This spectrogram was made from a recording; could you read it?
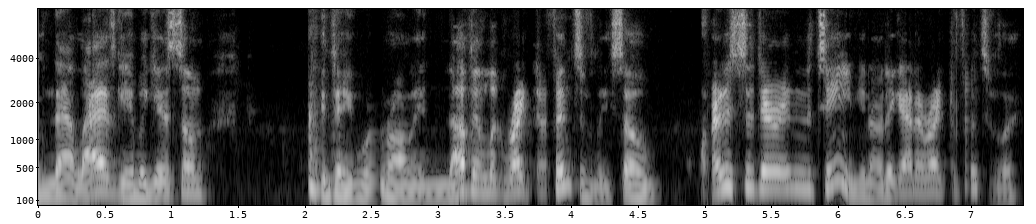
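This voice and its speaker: A man hosting a sports podcast, chatting casually and colloquially about soccer in an animated, joking way. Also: fairly high pitch, no room sound. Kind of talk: casual soccer game discussion.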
